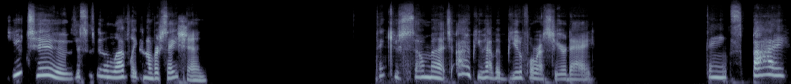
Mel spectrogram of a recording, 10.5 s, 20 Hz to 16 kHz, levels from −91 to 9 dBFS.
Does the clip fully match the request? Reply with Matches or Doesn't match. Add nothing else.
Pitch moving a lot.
Matches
